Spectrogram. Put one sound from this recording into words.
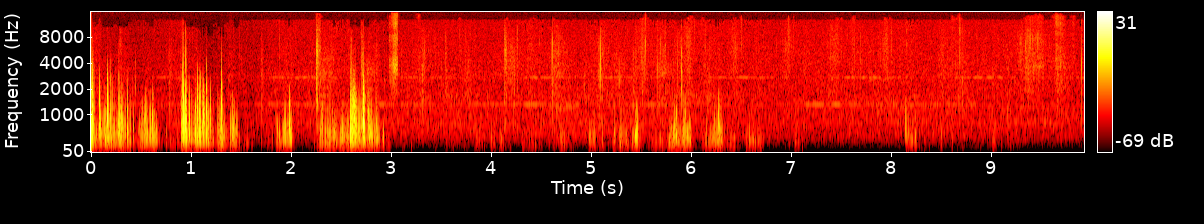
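Footsteps scuff on concrete.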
